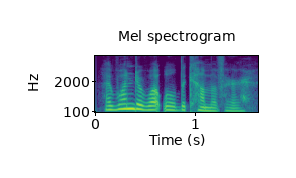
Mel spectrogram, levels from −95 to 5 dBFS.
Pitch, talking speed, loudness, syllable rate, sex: 190 Hz, 255 wpm, -15 LUFS, 7.4 syllables/s, female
